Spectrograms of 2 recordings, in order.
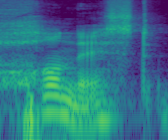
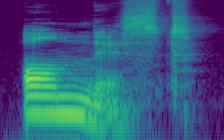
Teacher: So, not h-onest, but honest with the /o/ sound, the vowel sound. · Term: silent Hs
